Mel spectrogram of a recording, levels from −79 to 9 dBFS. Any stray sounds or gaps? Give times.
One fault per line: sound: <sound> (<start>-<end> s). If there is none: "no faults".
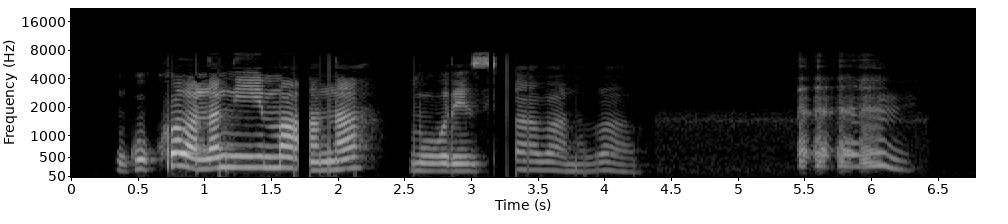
sound: dropout (1.7-1.8 s)
sound: throat clearing (5.4-6.4 s)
